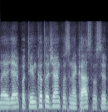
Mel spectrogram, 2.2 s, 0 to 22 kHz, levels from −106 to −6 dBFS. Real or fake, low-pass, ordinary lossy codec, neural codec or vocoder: fake; 10.8 kHz; AAC, 48 kbps; codec, 16 kHz in and 24 kHz out, 0.6 kbps, FocalCodec, streaming, 2048 codes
